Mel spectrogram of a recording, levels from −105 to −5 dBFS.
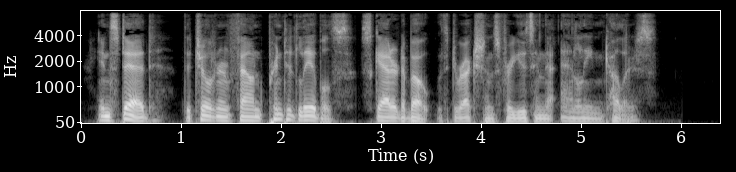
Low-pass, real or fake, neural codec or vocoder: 7.2 kHz; real; none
